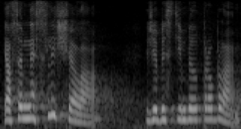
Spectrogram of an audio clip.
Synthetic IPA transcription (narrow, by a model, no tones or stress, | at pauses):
jaːsɛmnɛslɪʃɛla̰ | ʒɛbɪsciːmbɪlpɾo̞blɛ̰ːm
